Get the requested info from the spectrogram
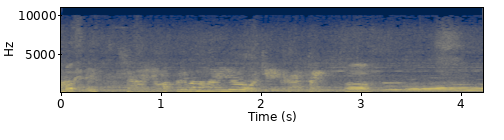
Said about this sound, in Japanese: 今玉出駅にいまして、玉出駅から移動してる最中に撮っております。電車の音ばっかりで聞こえない可能性は高いですけど、喋、ってます。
